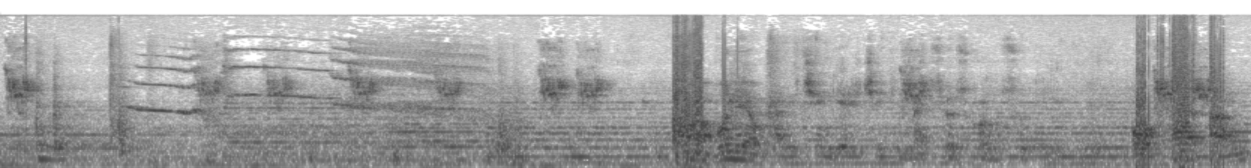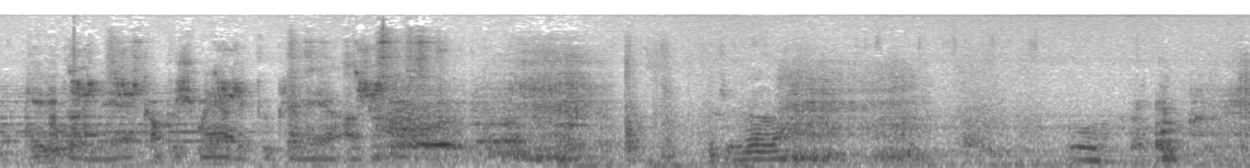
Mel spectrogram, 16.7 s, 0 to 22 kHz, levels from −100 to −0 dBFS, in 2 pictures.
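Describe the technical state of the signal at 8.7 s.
Right around 8.7 s there's a short gap from lost LE Audio frames, running from about 8.68 to 8.71 s, so roughly 30 ms, which fits three 10 ms frames going missing over the Bluetooth link. The LC3 decoder covers the hole by replaying the last good spectrum with its phases scrambled by random signs. You hear a brief noisy smear where any tonal content should be, and then the signal picks up again.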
